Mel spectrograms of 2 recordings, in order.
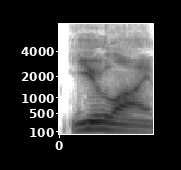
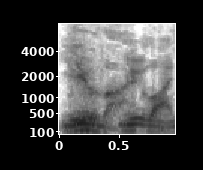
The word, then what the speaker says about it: Uline: Uline is how the name is pronounced. Uline. Just think Uline. If you go to the Northwestern website, but pronunciation is just Uline. So think of it that way, a little bit less complicated than what you tried to go with there.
